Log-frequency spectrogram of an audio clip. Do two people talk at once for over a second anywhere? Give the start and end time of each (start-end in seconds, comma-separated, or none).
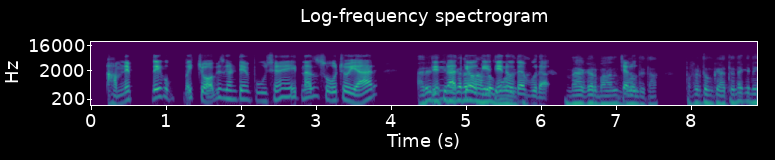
4.5-5.8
